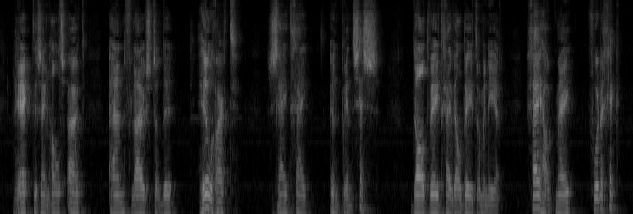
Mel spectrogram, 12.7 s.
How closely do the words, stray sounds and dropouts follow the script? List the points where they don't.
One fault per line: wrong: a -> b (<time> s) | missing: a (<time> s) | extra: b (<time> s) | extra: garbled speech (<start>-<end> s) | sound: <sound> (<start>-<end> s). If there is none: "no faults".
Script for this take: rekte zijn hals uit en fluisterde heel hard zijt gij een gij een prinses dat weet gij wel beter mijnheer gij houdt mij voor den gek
missing: gij een (6.8 s)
